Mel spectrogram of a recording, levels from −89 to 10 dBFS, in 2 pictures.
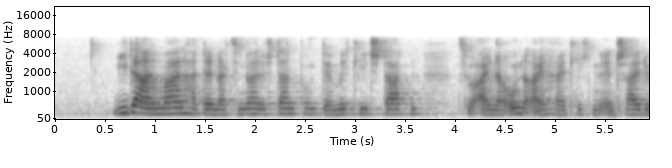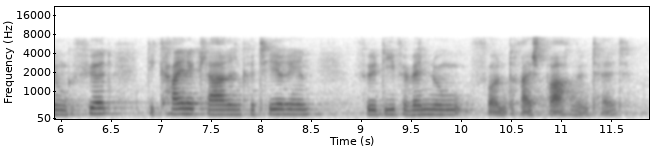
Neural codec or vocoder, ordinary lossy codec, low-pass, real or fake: none; none; 7.2 kHz; real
